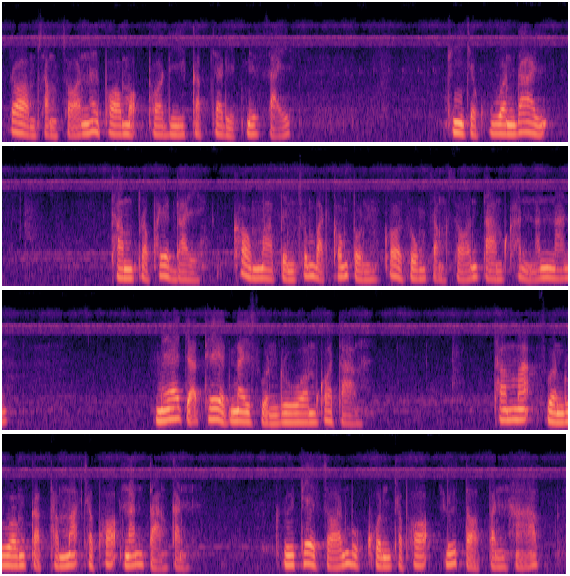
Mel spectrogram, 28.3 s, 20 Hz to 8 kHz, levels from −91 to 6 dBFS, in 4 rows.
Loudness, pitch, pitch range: -25 LUFS, 145 Hz, 130-160 Hz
